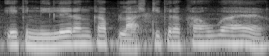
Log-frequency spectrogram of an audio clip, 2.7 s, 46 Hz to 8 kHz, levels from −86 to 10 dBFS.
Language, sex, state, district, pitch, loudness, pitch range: Hindi, male, Bihar, Patna, 145 Hz, -15 LUFS, 130-150 Hz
